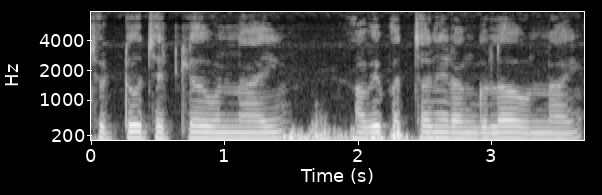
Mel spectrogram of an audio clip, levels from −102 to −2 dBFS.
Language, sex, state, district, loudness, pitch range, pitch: Telugu, male, Telangana, Mahabubabad, -17 LUFS, 130-140 Hz, 135 Hz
